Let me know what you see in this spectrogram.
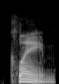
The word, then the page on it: claim: American English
